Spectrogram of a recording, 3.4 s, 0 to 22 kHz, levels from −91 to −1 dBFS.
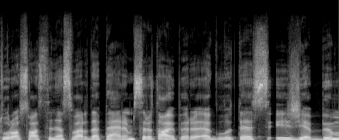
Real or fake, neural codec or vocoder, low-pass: real; none; 19.8 kHz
